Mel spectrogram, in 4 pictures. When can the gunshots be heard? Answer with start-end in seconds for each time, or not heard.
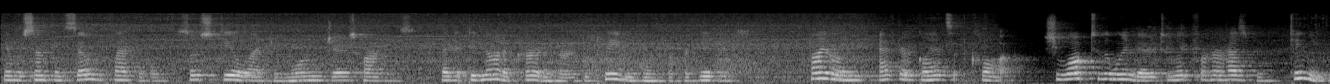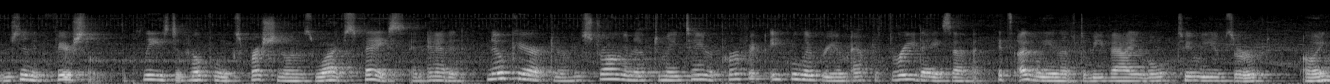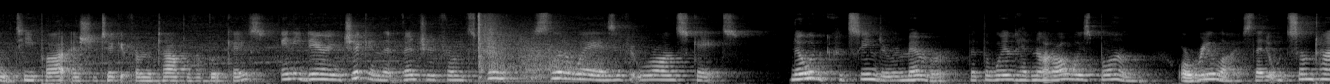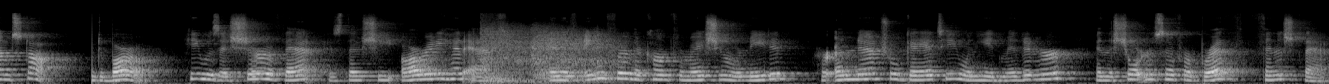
5.8-7.7, 31.4-32.6, 44.7-46.2.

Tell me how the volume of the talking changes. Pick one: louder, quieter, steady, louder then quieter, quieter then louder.
steady.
